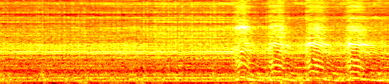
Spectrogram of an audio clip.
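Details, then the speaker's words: OFNA Twin Titan nitro RC truck, one engine running rich and not very hot: high, even buzzing idle with no misses or surging; clutch bell keeps coming off, bearings fine; normal idle. "It idles perfect right there. You hear that ding? It's not locking up, so the bearings are good still."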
